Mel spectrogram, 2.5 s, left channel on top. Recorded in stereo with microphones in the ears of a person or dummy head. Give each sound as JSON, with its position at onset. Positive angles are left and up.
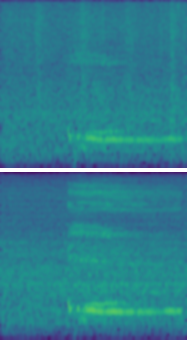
{"t": 0.9, "sound": "breathing", "side_deg": -45, "distance_m": 1.0}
